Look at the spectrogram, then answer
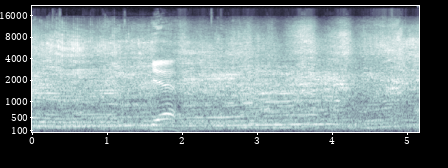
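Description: Ford Falcon and HQ Holden street stock cars racing at a Wellington stock car meeting, engines roaring and revving continuously nearby, with a brief rising whine, as a voice briefly speaks over the din.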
